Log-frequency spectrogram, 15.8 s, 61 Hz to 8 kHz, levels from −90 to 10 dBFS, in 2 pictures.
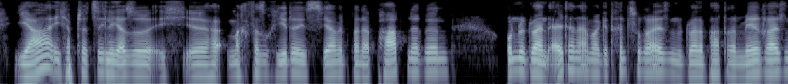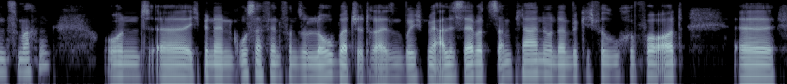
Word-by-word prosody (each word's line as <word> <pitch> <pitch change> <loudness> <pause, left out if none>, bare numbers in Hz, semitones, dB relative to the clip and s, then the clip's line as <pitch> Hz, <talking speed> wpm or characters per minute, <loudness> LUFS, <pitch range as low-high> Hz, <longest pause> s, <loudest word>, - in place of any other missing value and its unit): Ja, 110 +11 +5
ich 125 -3 -3
habe 130 - -3
tatsächlich 120 -1 0
also, 105 0 +3
ich, - - -9
äh, 100 +1 +1
mache 105 +1 -4
versuche 110 -2 -5
jedes 115 -1 0
Jahr 110 - +3
mit 115 -1 -6
meiner 100 -2 +1
Partnerin 125 +2 +1 0.6
und 125 +1 +2
mit 135 -3 0
meinen 120 -3 +7
Eltern 140 -1 +3
einmal 120 0 +1
getrennt 130 +3 -5
zu 130 - -4
reisen, 125 -1 +2
mit 110 -1 -9
meiner 110 -1 +3
Partnerin 110 -1 -3
mehrere 115 +3 +3
Reisen 125 +1 +3
zu 125 - -11
machen. 125 -8 -5 0.5
Und, 105 -1 -5
äh, 95 0 +1
ich - - -11
bin 105 -1 -3
ein 100 0 -1
großer 110 +2 -2
Fan 105 -1 -6
von 100 -1 -10
so 95 - -5
Low-Budget-Reisen, 95 -2 -1
wo - - -1
ich 95 -2 -6
mir 95 - -1
alles 95 0 +1
selber 105 +2 +3
zusammenplane 115 0 -2
und 110 - -5
dann 100 0 -2
wirklich 105 -1 -9
versuche 105 0 -9
vor 105 +1 -1
Ort, 105 - +4 0.5
äh, 95 0 +2
110 Hz, 200 wpm, -24 LUFS, 100-120 Hz, 0.6 s, meinen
